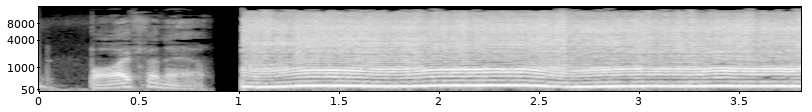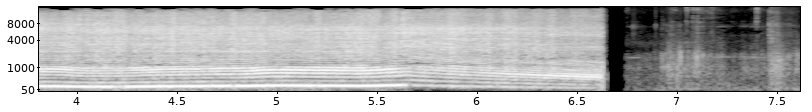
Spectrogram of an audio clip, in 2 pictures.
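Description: A chainsaw roars and revs as it cuts through wood.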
